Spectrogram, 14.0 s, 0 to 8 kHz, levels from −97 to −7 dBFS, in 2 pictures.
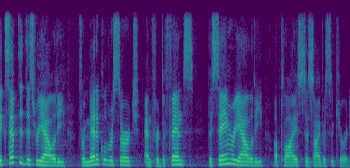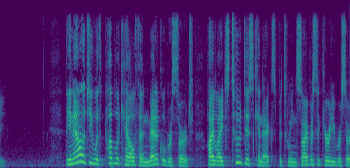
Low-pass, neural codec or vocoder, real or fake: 7.2 kHz; none; real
